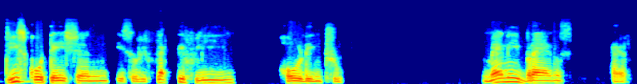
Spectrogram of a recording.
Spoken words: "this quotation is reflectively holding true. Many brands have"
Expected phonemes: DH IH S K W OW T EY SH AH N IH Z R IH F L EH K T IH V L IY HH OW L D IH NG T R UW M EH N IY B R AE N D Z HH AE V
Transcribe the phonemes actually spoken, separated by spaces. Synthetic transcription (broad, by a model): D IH S K W OW T EY SH AH N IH S R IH F L EH K T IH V L IY HH OW L D IH NG T R UW M EH N IY B R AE N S HH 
